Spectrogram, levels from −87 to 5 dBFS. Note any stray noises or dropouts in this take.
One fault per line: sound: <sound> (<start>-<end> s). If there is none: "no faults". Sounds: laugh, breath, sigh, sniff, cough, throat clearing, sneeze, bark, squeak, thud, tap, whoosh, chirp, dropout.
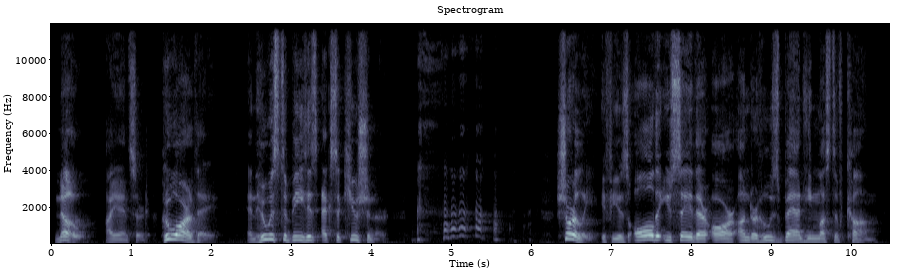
sound: laugh (4.5-6.1 s)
